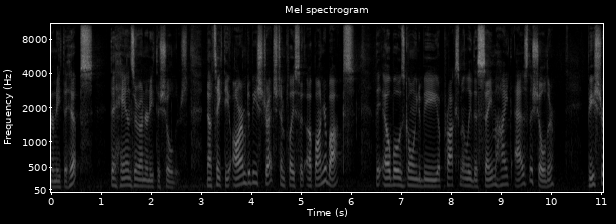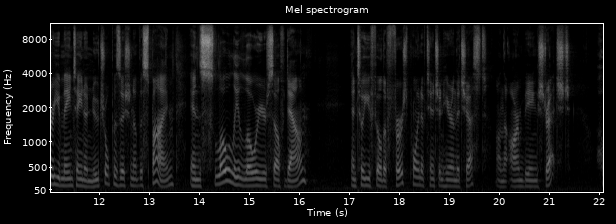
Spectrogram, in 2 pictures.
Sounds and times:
Speech: 0:00.0 - 0:10.1, 0:10.8 - 0:16.2, 0:17.0 - 0:22.0.

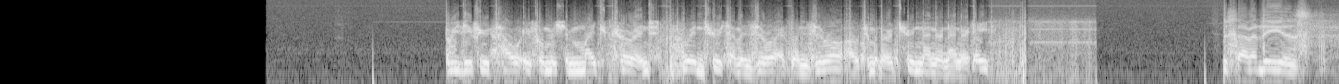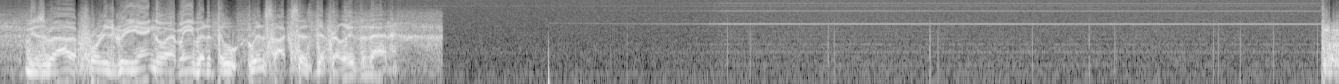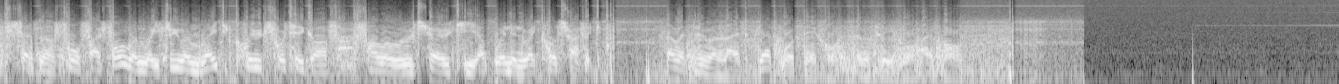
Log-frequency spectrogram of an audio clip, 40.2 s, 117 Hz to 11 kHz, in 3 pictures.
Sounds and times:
Speech: 0:04.5 - 0:09.9, 0:12.2 - 0:17.4, 0:26.6 - 0:32.8, 0:33.4 - 0:36.4.

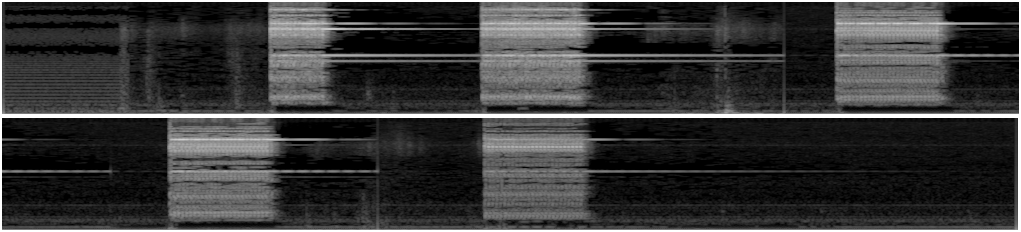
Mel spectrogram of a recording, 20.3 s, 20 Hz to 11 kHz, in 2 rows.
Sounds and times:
Telephone bell ringing: 0:02.7 - 0:11.3, 0:11.9 - 0:14.0, 0:15.0 - 0:18.6.

